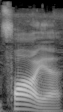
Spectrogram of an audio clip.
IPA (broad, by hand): faɪə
